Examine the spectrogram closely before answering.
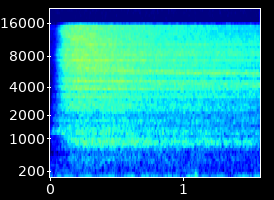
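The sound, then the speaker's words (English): A person exhales fully out of the mouth: a steady, breathy whoosh lasting under two seconds, heard alone. “So just breathe in normally. Take an exhale out of your mouth fully.”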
